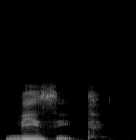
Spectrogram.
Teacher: Tenemos el golpe de voz en la primera sílaba. Entonces, en este caso, no vamos a doblar.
